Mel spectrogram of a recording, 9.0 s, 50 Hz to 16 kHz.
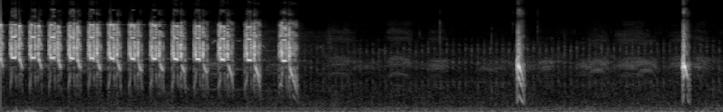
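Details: Grey francolin female, known locally as teetar, calling on 24 January 2025: a rapid run of about thirteen harsh, grating notes over nearly four seconds, then two isolated sharp clicks. Faint low background rumble.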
